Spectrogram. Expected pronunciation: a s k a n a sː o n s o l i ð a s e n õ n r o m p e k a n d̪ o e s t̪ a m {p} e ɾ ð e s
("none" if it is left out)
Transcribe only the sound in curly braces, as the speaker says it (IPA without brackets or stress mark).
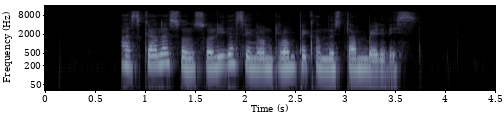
b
